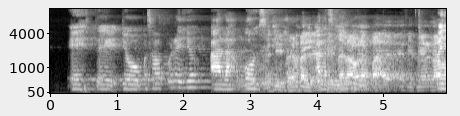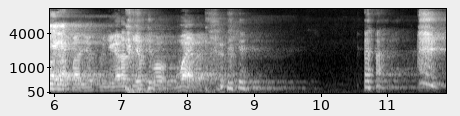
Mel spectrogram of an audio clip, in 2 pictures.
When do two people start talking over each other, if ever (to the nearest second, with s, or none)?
3 s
